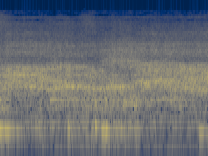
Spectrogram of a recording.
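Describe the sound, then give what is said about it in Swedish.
A large concert crowd roars steadily, a dense wash of cheering and voices singing along, with faint low tones pulsing underneath for the full few seconds. “Vi kan väl lyssna lite grann på hur det lät på konserten.”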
